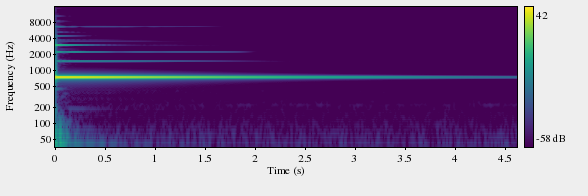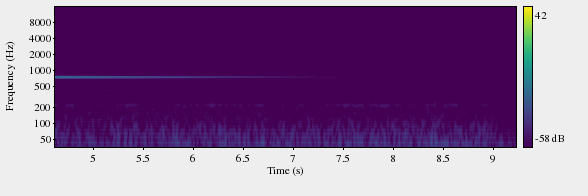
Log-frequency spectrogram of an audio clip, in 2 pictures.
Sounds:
mallet percussion, percussion, musical instrument, music

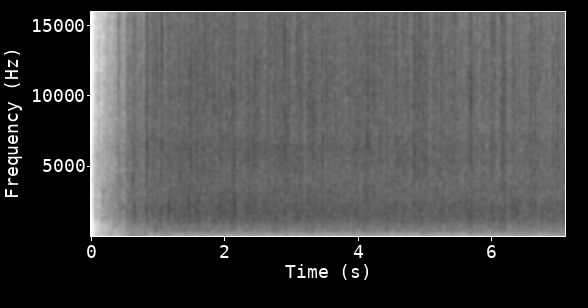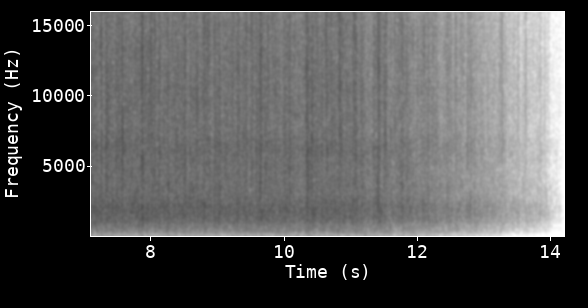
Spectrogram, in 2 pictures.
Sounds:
human group actions, applause

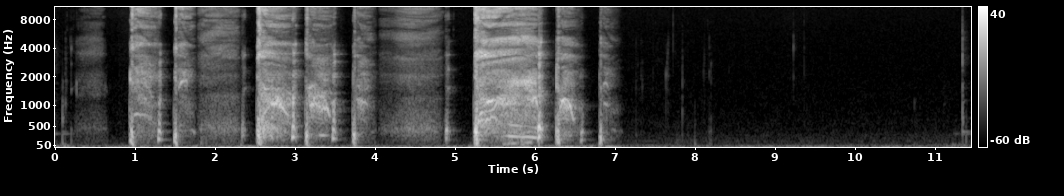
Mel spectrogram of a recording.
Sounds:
respiratory sounds, cough

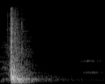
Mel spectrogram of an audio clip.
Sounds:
vehicle, motor vehicle (road)

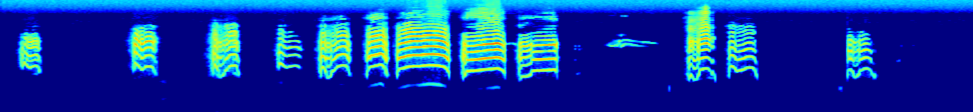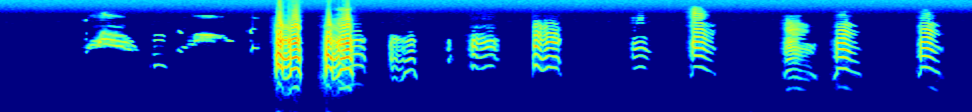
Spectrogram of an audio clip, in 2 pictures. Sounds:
animal, gull, wild animals, bird

